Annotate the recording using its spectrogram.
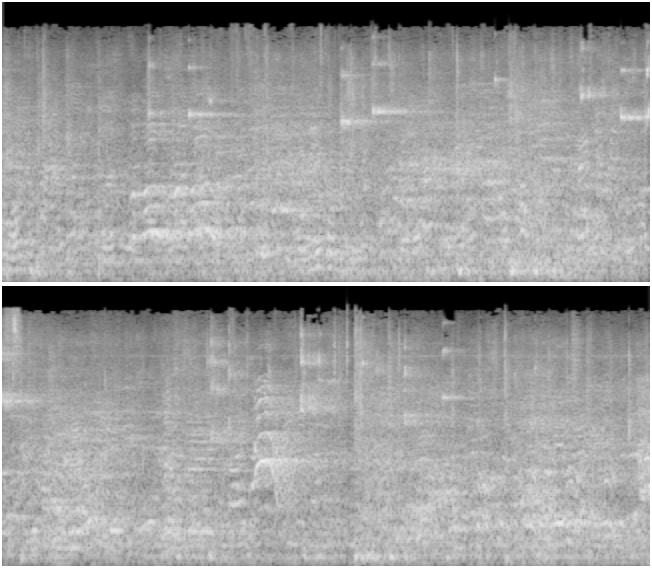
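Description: Sound of an indoor youth football match in a large, echoing sports hall: the ball being kicked and bouncing on the wooden floor, shoes squeaking, and players and spectators calling out. A short rising squeak stands out about nine seconds in.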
